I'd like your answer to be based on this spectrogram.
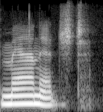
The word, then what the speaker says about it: managed: And in that particular word managed, the past tense verb, we don't pronounce the whole syllable. We just put a D on the end. Managed, managed. So it kind of goes from that J sound, which is the G spelling, to the D. And the E is just cut off altogether.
